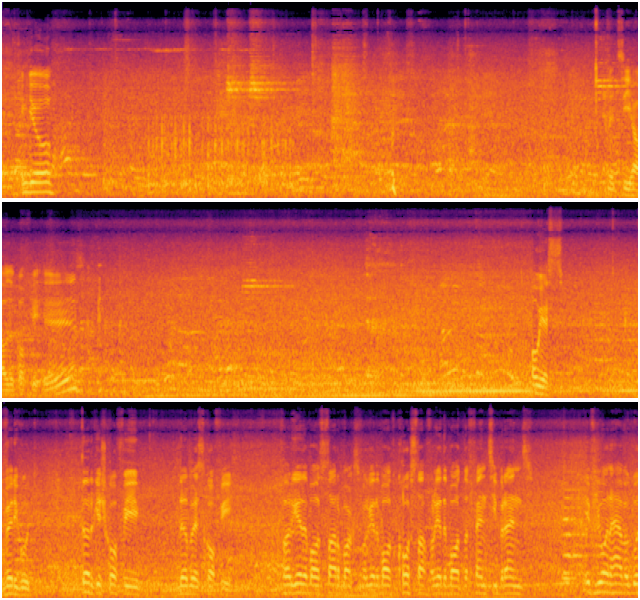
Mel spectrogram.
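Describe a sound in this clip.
People chatter in the background outdoors.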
